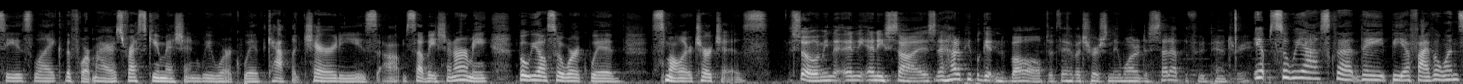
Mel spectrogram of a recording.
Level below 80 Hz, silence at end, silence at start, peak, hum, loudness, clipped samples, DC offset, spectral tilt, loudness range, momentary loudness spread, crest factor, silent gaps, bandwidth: -42 dBFS; 0 s; 0 s; -4 dBFS; none; -20 LUFS; under 0.1%; under 0.1%; -4.5 dB/octave; 3 LU; 9 LU; 16 dB; none; 13.5 kHz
